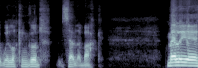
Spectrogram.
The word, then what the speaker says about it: Meslier: Melier silent s. Messier silent s has been linked apparently with Leicester.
